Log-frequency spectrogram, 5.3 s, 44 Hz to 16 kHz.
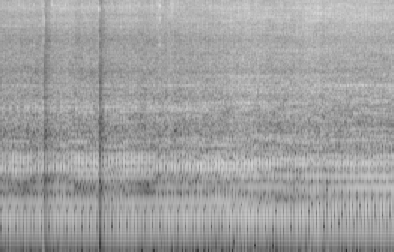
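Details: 1972 Honda CT70 single-cylinder, all-original auction bike being revived after a bogging issue, idling in neutral, running well with no smoke; even putter with a couple of brief early dips, then smooth steady normal idle.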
